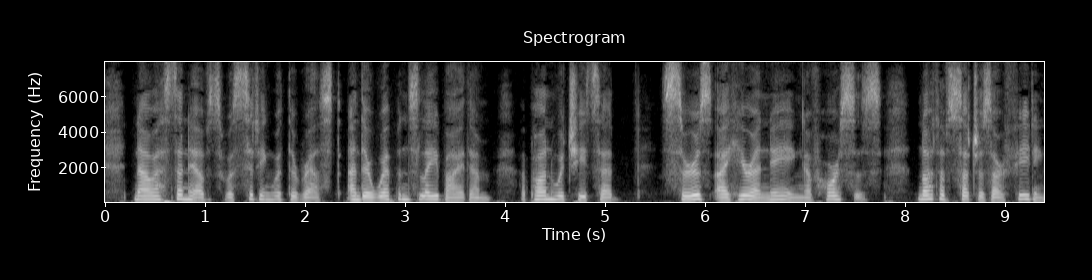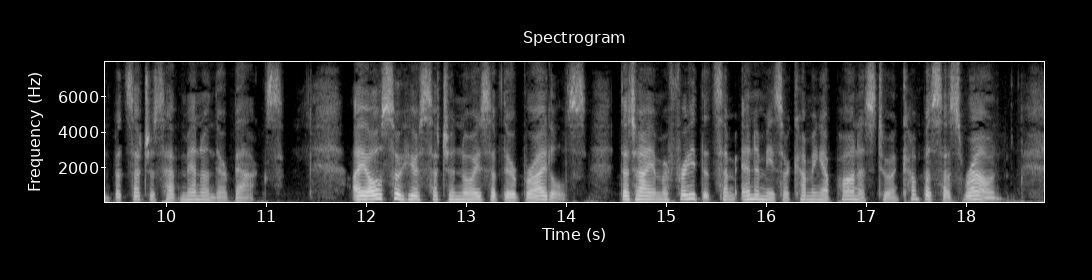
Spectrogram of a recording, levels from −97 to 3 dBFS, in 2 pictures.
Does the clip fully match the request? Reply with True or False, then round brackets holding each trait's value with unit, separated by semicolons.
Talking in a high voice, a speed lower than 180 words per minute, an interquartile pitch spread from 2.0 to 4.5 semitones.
False (195 Hz; 200 wpm; 3.1 semitones)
